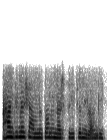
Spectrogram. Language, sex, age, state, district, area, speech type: Punjabi, female, 30-45, Punjab, Rupnagar, rural, conversation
